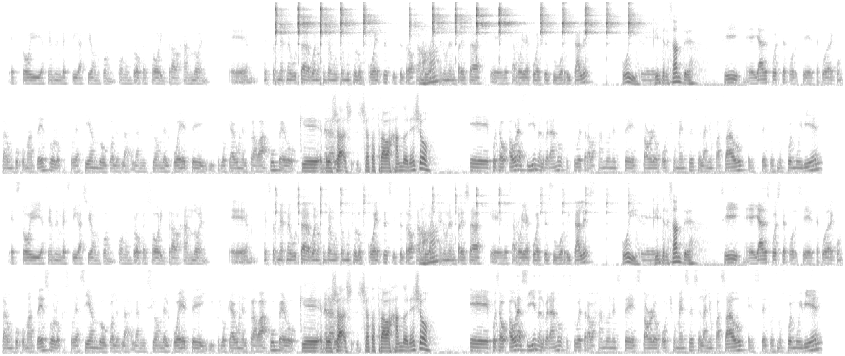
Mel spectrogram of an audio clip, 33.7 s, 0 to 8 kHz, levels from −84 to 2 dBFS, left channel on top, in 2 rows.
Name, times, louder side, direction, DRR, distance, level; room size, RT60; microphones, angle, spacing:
voice 1, 0.1-4.1 4.5-11.9 12.8-13.2 14.4-23.6 26.2-33.2, right 2 dB, 80° right, 4.1 m, -50 dB
sound 1, 5.4-7.5 8.1-10.4 10.7-12.8, left 17 dB, 65° left, 0.5 m, -45 dB
voice 2, 8.3-8.7 12.4-14.0 22.8-25.5, right 2 dB, 10° right, 0.3 m, -43 dB
head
